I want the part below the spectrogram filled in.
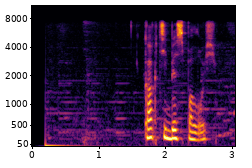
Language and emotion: Russian, neutral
